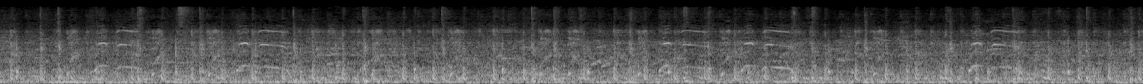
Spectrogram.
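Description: An arcade game plays loud electronic music and chirping jingles.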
